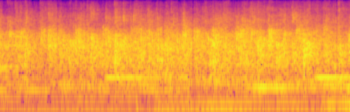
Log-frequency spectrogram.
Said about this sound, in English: Clap your hands and give him the glory.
